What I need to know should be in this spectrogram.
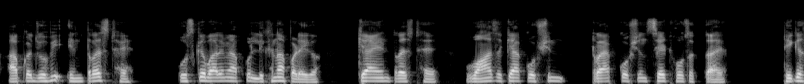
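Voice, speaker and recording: A man teaching exam aspirants in a relaxed lecture, often checking in with "theek hai" and "right" and slipping English phrases into his talk. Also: on the high side, no room sound.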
